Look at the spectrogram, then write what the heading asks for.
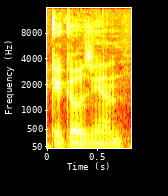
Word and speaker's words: Gagosian: There's a really good article that I read this morning about Larry Gagosian, I believe is how you pronounce his name.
